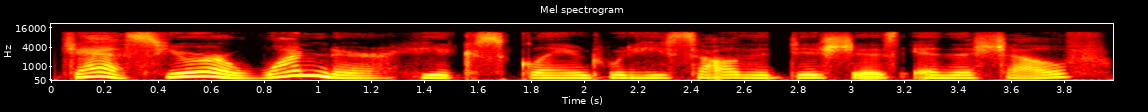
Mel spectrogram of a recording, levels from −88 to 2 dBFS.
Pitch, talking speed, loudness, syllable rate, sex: 210 Hz, 210 wpm, -18 LUFS, 4.9 syllables/s, female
